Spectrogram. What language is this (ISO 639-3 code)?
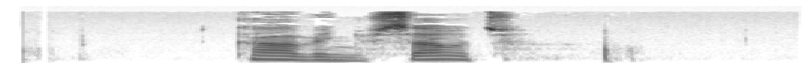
lav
